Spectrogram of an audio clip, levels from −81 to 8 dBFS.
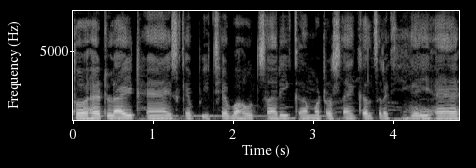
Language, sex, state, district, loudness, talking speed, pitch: Hindi, male, Jharkhand, Deoghar, -18 LUFS, 150 wpm, 125 Hz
